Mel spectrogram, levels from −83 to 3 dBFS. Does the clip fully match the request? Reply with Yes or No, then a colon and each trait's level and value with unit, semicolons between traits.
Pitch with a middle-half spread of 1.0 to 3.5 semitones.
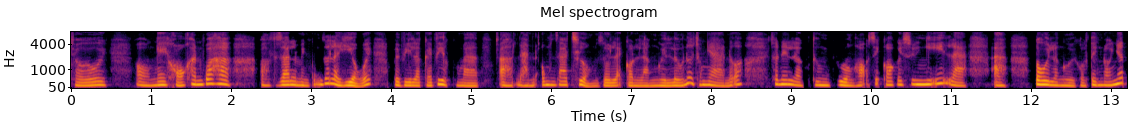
No: average, 4.7 semitones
